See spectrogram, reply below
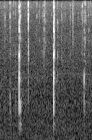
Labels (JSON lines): {"label": "ambient", "recorder": "HydroMoth"}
